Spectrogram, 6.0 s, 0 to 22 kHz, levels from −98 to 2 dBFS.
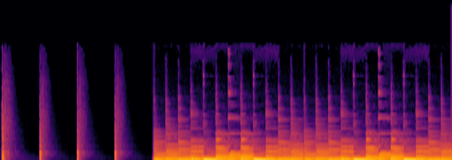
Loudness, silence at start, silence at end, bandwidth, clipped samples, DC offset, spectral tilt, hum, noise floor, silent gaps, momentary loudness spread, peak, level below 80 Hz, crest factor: -20 LUFS; 0 s; 0 s; 9.8 kHz; under 0.1%; under 0.1%; -8 dB/octave; none; -49 dBFS; none; 22 LU; -8 dBFS; -60 dBFS; 12 dB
